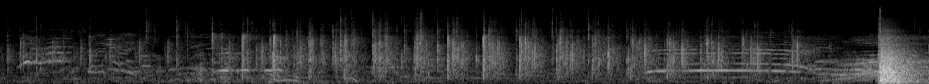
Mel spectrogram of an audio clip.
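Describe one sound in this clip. An audience claps rapidly in a large echoing hall.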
